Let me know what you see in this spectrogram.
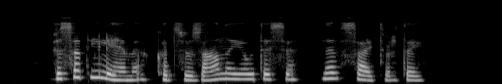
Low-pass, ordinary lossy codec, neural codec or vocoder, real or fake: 7.2 kHz; Opus, 32 kbps; none; real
